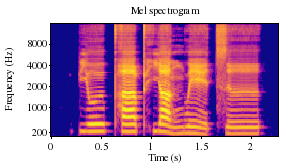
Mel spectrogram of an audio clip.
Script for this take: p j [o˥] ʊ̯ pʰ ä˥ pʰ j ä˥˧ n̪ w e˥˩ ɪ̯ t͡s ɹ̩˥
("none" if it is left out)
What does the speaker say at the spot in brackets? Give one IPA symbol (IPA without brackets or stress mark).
o˥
